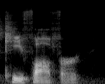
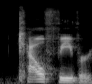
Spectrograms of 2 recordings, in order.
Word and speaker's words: Kefauver: He would call Estes Kefauver intellectually dishonest and ignorant of the history of this country. Truman deliberately mispronounced his name. Cal Fever, he called him.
